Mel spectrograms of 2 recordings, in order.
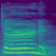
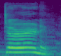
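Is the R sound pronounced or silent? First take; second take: pronounced; pronounced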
